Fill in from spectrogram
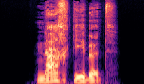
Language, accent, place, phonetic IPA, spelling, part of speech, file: German, Germany, Berlin, [ˈnaːxˌɡeːbət], nachgebet, verb, De-nachgebet.ogg
- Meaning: second-person plural dependent subjunctive I of nachgeben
